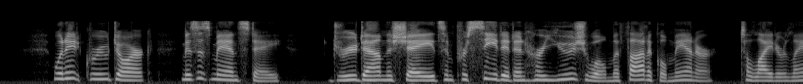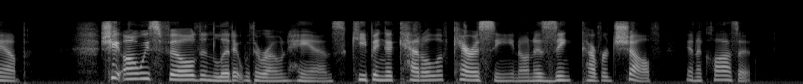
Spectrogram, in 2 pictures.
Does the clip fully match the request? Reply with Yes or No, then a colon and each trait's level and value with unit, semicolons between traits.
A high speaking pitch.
Yes: high, 195 Hz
